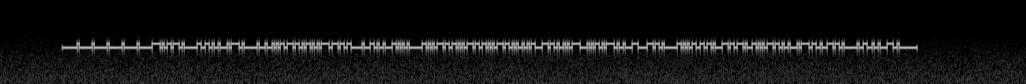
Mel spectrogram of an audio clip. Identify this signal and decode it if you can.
RTTY (50 baud, 450 Hz shift), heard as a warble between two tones, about 2350 Hz centre. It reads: I3QS DE VU4R R R FB JOSE. RIG HR 30 W,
